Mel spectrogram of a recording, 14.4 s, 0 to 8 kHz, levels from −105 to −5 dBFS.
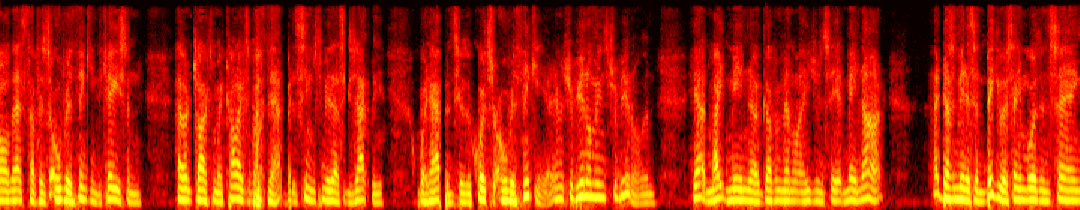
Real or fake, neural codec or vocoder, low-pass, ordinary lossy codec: real; none; 7.2 kHz; AAC, 32 kbps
